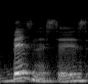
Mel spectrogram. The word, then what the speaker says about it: businesses: struggle to keep their businesses open. Now make sure you make that S sound. Keep that S sound behind the word business. It's businesses open.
